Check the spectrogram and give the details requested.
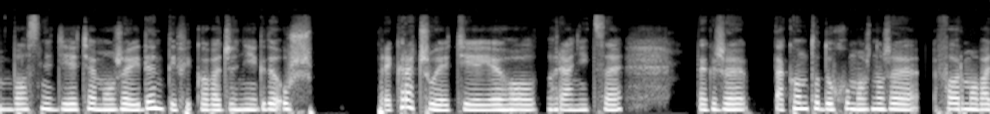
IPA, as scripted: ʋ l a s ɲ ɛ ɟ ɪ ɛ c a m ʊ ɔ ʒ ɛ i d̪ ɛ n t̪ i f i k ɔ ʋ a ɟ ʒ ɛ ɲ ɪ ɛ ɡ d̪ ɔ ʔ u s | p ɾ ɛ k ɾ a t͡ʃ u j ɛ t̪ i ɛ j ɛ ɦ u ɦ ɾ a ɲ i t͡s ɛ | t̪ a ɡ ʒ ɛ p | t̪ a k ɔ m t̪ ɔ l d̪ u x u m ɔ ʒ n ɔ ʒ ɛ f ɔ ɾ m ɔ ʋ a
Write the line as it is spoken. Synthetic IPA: ʋ l a s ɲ ɛ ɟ ɪ ɛ c a m ʊ ɔ ʒ ɛ i d̪ ɛ n t̪ i f i k ɔ ʋ a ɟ ʒ ɛ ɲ ɪ ɛ ɡ d̪ ɔ ʔ u ʃ | p ɾ ɛ k ɾ a t͡ʃ u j ɛ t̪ ɪ ɛ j ɛ ɦ ɔ ɦ ɾ a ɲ i t͡s ɛ | t̪ a ɡ ʒ ɛ | t̪ a k ɔ m t̪ ɔ d̪ u x u m ɔ ʒ n ɔ ʒ ɛ f ɔ ɾ m ɔ ʋ a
